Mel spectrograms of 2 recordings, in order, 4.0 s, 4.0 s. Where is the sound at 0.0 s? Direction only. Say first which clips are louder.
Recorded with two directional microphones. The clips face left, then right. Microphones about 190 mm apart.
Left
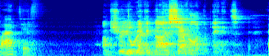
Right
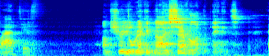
Left 1 dB; 25° left (ahead or behind).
